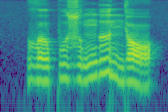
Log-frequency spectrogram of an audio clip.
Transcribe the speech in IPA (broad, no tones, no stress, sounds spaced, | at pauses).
ð ɤ p u z u ŋ ɯ nʲ ɔ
